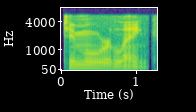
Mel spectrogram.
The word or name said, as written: Timur Lenk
